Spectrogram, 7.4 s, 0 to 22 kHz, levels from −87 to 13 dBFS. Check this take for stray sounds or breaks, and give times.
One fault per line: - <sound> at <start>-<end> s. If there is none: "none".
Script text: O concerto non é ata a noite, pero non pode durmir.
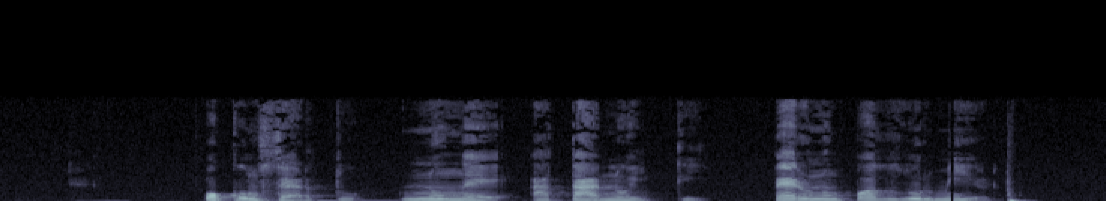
- dropout at 6.3-6.4 s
